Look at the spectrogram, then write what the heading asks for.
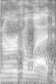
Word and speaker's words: Neuvillette: You're not adding that rhoticism to it, but like they're probably going like, oh, it's kind of like you're going nervillette, but don't do the R. Neuvillette.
